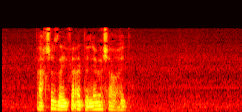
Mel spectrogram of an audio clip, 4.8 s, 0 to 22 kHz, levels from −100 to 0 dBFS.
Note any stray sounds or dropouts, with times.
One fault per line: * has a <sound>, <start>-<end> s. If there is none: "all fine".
all fine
